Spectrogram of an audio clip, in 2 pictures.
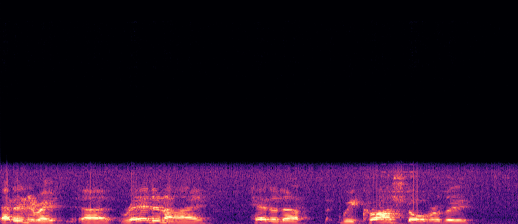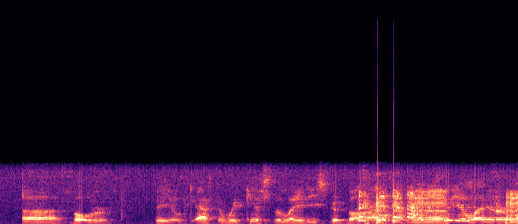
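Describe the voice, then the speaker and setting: Over noticeable background noise, a man with a fairly high-pitched voice speaks at a fairly slow pace. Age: 80s+. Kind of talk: storytelling interview, recounting a memory. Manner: vigorous, lively.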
